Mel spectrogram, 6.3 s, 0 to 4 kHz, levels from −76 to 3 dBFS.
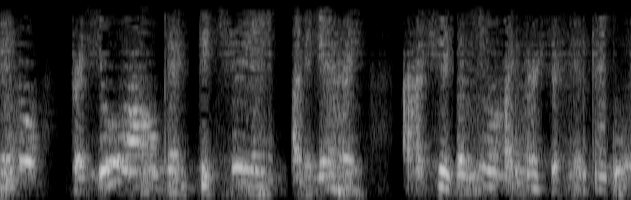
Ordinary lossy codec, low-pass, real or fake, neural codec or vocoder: MP3, 16 kbps; 3.6 kHz; fake; codec, 44.1 kHz, 0.9 kbps, DAC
